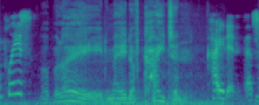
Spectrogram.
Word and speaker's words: chitin: A blade made of chitin. Chitin, that's how you pronounce that.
